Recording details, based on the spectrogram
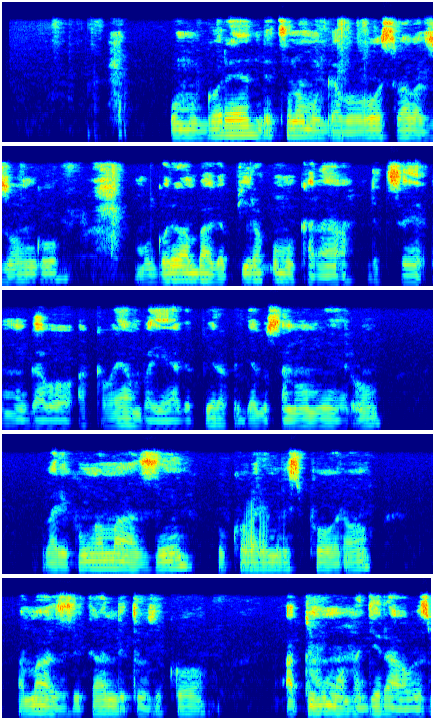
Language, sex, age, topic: Kinyarwanda, male, 18-24, health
